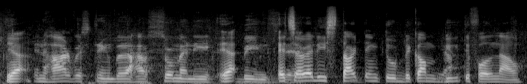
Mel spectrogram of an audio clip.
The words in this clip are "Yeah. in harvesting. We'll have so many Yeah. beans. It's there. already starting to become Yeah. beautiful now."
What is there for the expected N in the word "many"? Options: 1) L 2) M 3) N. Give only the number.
3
